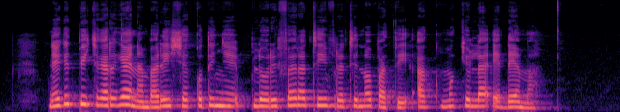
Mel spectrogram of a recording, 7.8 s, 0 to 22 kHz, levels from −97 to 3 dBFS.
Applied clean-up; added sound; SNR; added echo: none; none; none; none.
